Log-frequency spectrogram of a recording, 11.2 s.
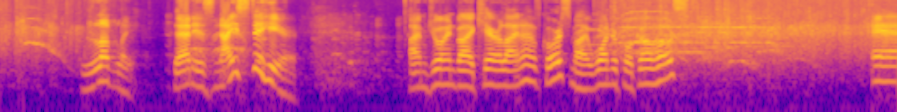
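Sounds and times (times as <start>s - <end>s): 
crowd applauding: 0.0s - 1.6s, 7.4s - 11.2s
speech: 1.0s - 3.8s, 5.1s - 8.7s, 10.9s - 11.2s.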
